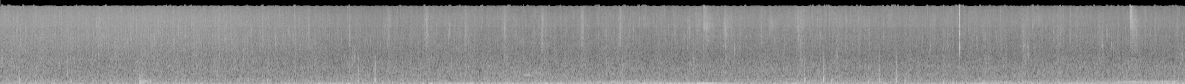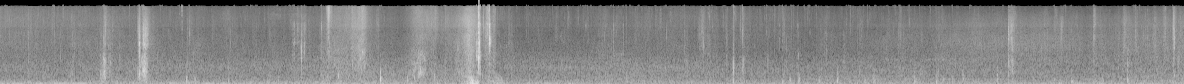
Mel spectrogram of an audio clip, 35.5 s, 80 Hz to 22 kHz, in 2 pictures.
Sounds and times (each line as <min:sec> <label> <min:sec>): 0:00.0 small snow storm start and stop 0:35.5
